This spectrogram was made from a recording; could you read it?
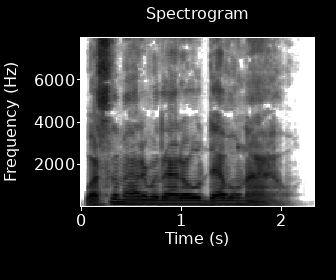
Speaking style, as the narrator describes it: asked Miss Paird

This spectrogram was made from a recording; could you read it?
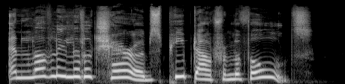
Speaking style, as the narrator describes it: cried another

